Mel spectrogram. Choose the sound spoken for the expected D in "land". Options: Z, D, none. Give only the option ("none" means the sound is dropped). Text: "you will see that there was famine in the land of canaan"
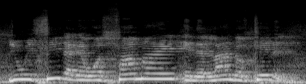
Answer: D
